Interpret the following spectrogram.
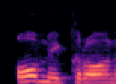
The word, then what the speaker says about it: Omicron: pronunciar las vocales cortas, porque Omicron es O, o algo así como O en inglés, y Omega es O, es nuestro O, Omega, O, Omicron, O, pero es vocal corta.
